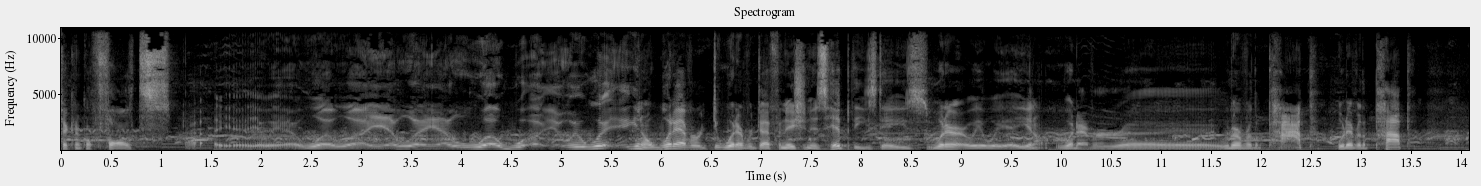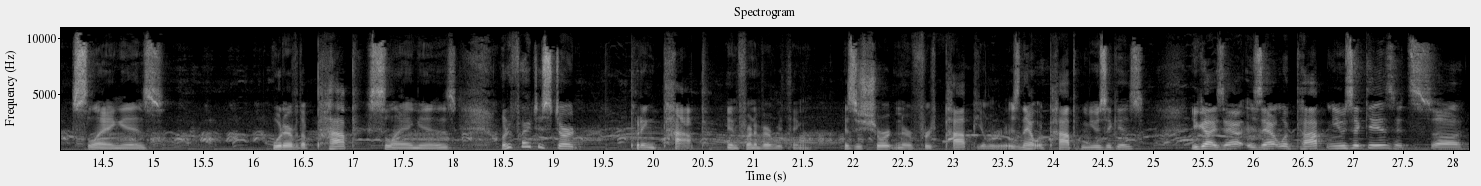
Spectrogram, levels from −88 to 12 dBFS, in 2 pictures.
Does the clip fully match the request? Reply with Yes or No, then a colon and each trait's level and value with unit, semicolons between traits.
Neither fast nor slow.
Yes: average, 150 wpm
